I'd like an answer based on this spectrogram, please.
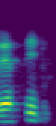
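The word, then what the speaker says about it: receipt: रेसिप्ट, रेसिप्ट इसे नहीं पढ़ते, रेसिट पढ़ते हैं, रेसिट, रेसिट, इसे रेसिट पढ़ा जाता है।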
